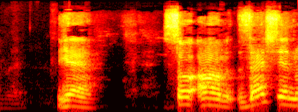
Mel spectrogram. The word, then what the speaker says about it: Zeshen: my full name in Chinese is three syllables. It's Zeshen. So that's how you say it. And Oh, my okay. last name is. So um Zeshen is just me putting those two together.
